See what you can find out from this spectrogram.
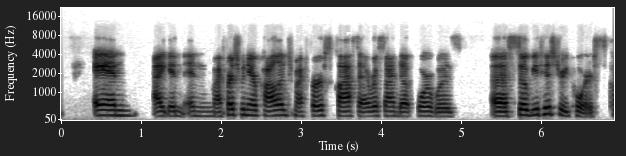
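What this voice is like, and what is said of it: Texas accent. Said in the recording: “I'm from Texas, if you can't tell by my accent.”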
